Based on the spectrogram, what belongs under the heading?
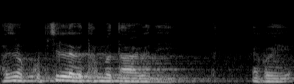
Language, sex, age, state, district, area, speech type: Manipuri, male, 60+, Manipur, Kakching, rural, spontaneous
